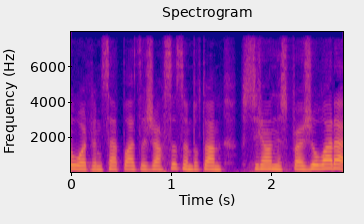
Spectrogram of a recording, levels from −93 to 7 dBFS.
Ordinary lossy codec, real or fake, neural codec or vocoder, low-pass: none; fake; codec, 16 kHz, 0.5 kbps, FunCodec, trained on LibriTTS, 25 frames a second; none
